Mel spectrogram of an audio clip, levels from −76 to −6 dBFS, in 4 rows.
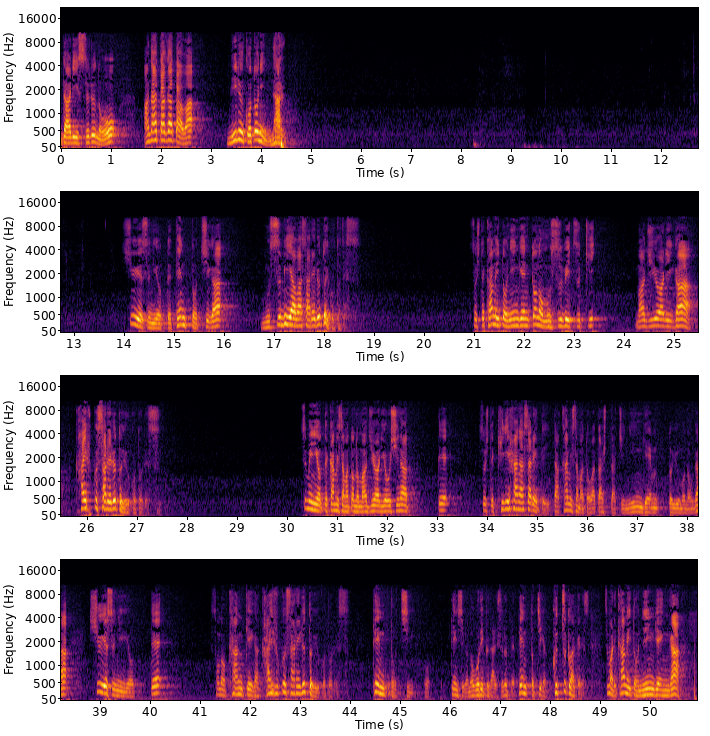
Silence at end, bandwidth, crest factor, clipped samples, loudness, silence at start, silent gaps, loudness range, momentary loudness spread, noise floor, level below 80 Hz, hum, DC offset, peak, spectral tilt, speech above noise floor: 0 s; 11 kHz; 22 dB; under 0.1%; -20 LUFS; 0 s; none; 7 LU; 17 LU; -57 dBFS; -46 dBFS; none; under 0.1%; 0 dBFS; -5 dB/octave; 38 dB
